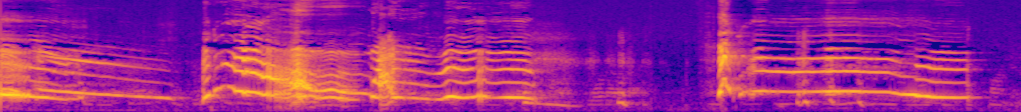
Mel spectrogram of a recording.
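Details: Blue English Staffordshire bull terrier singing along with its owner, giving drawn-out howls in three bouts separated by short pauses. Each bout starts high and slides gradually downward, with a wavering, rough middle section.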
